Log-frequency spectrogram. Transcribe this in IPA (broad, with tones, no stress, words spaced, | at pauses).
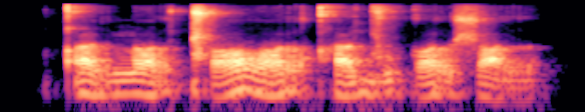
qʼu˧˩rnɔ˧˩r ǁʰɔ˩˥βɔ˨˩˦r qʰu˨˩˦ɟu˩˥ kɔ˩˥rʃɒ˧˩r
